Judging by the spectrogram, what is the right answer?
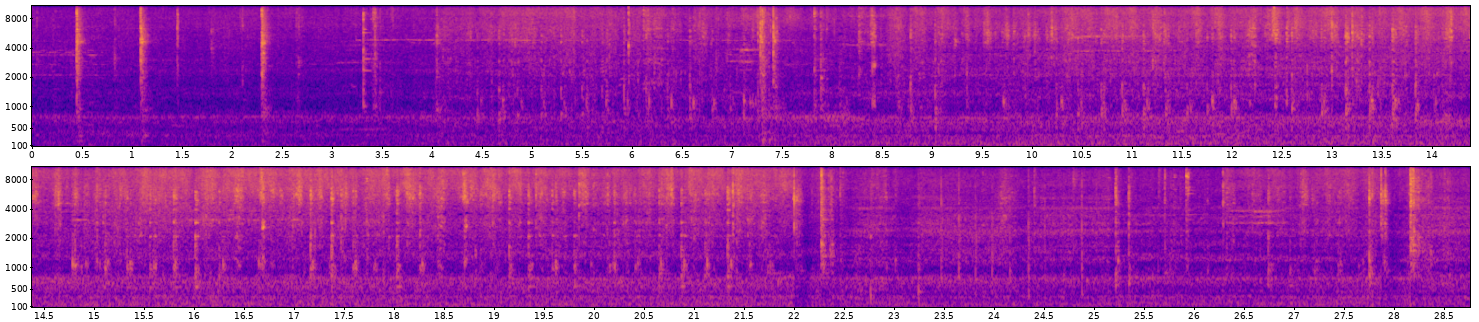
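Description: Flat metal spatula scraping and clinking against a steel wok as eggs and green peas are stirred and scrambled, over a steady low rumble. A few sharp taps in the first few seconds as eggs are cracked, then the stirring gets louder and busier from about four seconds in.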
